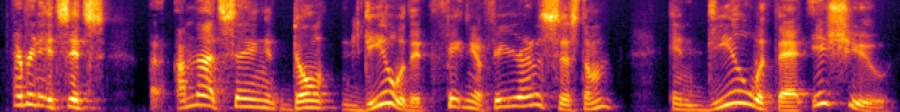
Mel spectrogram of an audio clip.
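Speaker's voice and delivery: ordinary delivery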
